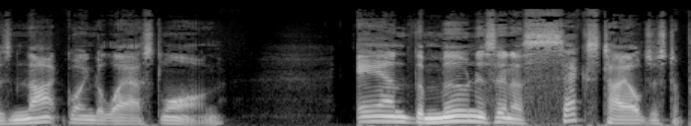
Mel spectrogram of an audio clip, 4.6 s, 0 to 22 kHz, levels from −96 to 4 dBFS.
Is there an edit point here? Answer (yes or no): no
